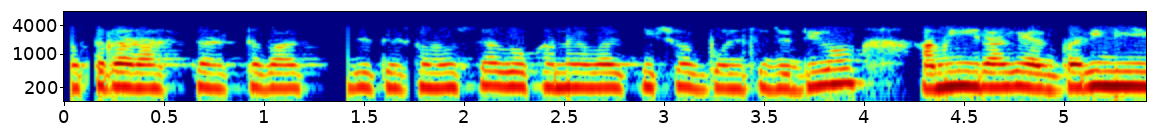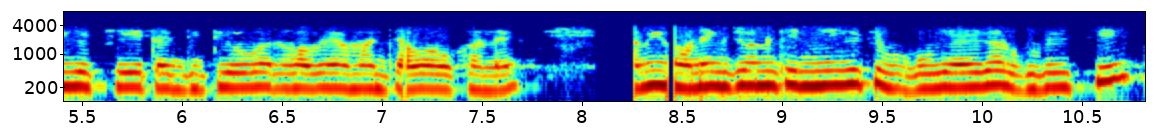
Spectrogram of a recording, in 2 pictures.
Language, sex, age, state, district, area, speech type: Bengali, female, 18-30, West Bengal, Nadia, rural, conversation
